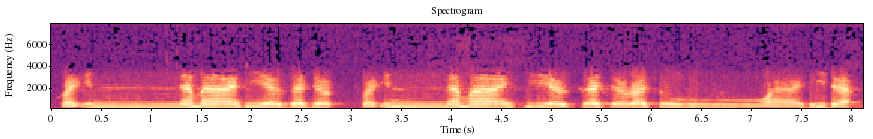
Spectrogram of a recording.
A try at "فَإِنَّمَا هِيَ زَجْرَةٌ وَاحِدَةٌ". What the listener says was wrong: Remember, you just said فإنما هي, so there is a letter ha. And then when you came to the last word, you said واحدة. So there is another ha? No, it is rather a letter ha.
